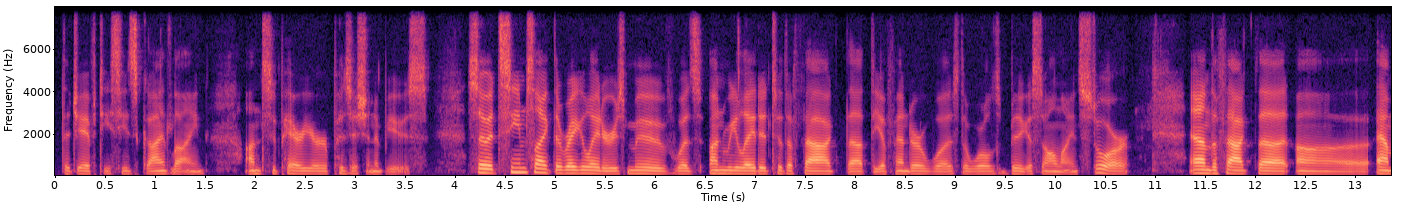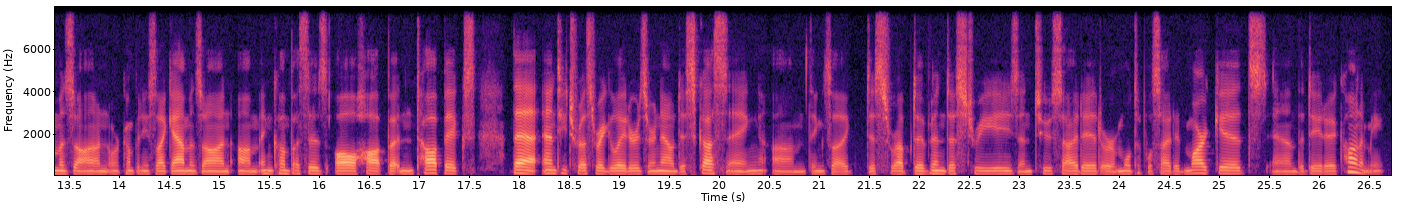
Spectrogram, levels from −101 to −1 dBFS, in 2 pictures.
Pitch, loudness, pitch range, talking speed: 130 Hz, -22 LUFS, 125-140 Hz, 145 wpm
